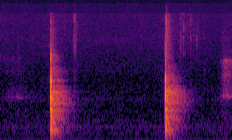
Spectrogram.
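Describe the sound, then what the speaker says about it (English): Two sharp knife chops through food onto a board for a dinner meal, spaced about a second apart, close and distinct against a quiet background. "I'm just going to cut these in some slices"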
